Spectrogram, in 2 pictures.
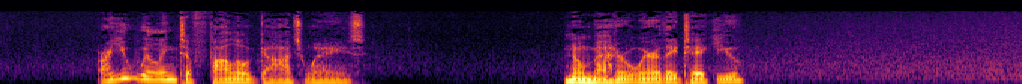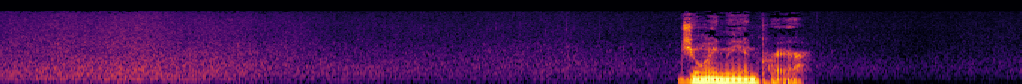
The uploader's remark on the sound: while listening to the soothing ocean wave sounds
